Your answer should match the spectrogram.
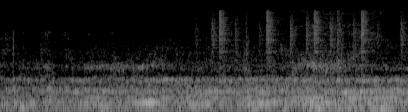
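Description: A tram passing close by on a wet street: a steady whine from its motors and wheels over a rushing noise, with a few sharp clicks in the second half.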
